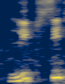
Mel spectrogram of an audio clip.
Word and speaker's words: Lipschitz: আচ্ছা বলে দিই, লিপসিজ মানানটা ভালো করে করতে হবে, লিপস্টিক না, কিন্তু আবার মেয়েরা আবার নিজেদের ইচ্ছে মতো করে দিবে না। লিপসিজ ম্যাথমেটিশিয়ানের নাম, ছোট লাগানোর জিনিস না, ঠিক আছে? লিপসিজ ফাংশন, তো উচ্চারণ ঠিক করতে হবে, ম্যাথমেটিশিয়ানের নাম, তাকে সম্মান দিতে হবে, সেখানে এল বড় হাতে, LIPS লিপস CHITZ, ঠিক আছে?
